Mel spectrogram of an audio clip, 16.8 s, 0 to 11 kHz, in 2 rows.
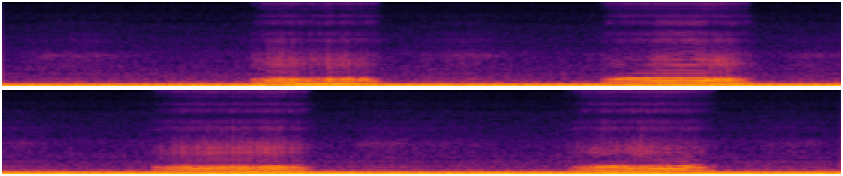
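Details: Four loud, buzzing snores about every four seconds, near 15 breaths a minute, over a steady low hum; heavy snoring.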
